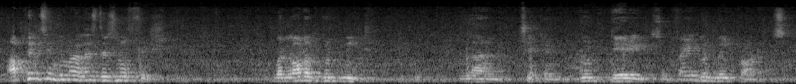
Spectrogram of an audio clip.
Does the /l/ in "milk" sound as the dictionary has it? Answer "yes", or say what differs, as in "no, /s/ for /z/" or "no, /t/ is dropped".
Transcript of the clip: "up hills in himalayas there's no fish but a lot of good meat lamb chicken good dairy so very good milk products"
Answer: yes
